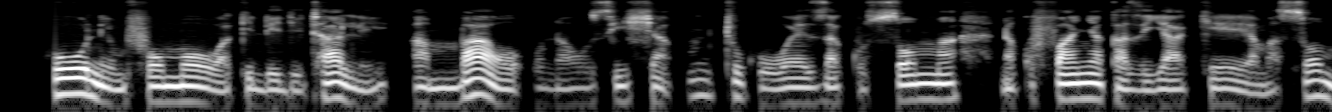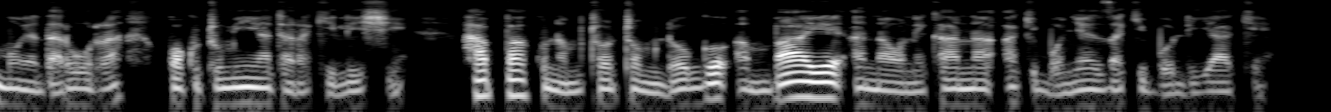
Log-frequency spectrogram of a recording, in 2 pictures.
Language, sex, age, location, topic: Swahili, male, 25-35, Nairobi, education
